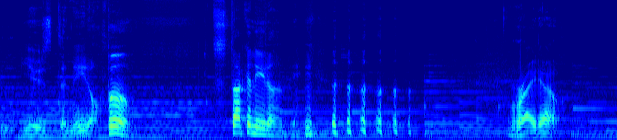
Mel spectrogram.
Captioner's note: chuckles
